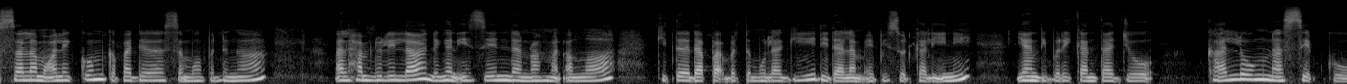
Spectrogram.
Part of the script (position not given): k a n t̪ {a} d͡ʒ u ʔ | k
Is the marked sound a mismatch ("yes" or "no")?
no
